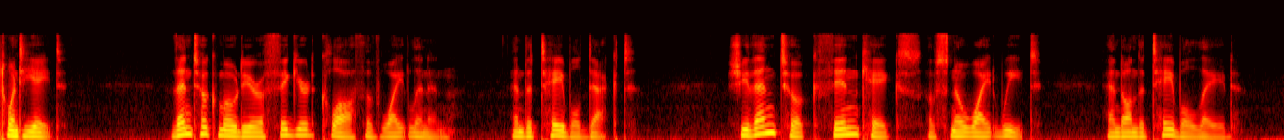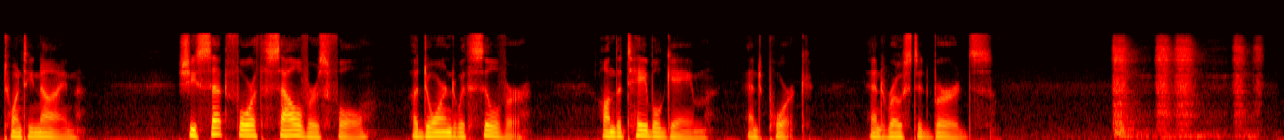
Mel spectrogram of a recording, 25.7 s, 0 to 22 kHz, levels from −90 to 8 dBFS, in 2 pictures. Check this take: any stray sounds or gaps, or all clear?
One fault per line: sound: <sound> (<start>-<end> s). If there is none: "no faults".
sound: sniff (23.9-25.5 s)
